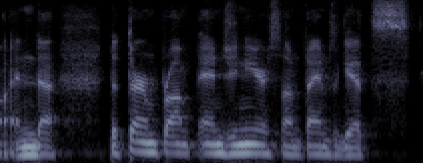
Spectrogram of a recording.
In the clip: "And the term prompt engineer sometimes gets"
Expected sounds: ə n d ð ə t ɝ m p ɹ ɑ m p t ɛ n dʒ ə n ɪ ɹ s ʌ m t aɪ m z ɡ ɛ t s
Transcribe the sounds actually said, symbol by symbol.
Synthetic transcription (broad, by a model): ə n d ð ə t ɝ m p ɹ ɑ m p t ɛ n dʒ ə n ɪ ɹ s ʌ m t aɪ m s ɡ ɛ t s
